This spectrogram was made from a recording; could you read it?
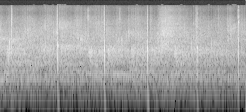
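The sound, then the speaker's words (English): A lone pair of hands claps about six times in a slow, steady rhythm, each clap a sharp crisp snap over a constant soft background hiss of the audience. “Who's clapping?”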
